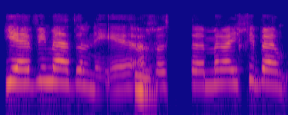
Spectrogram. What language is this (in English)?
Welsh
